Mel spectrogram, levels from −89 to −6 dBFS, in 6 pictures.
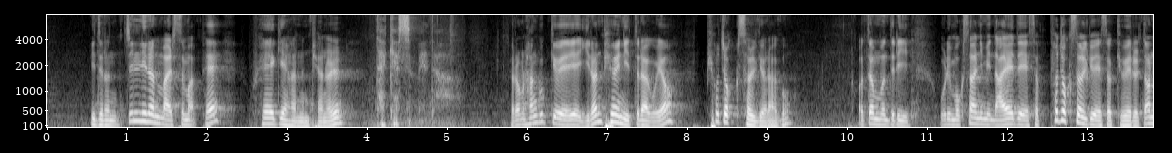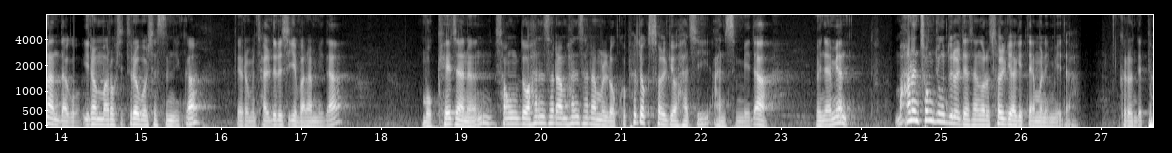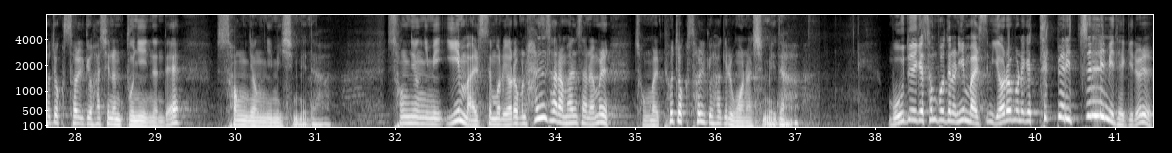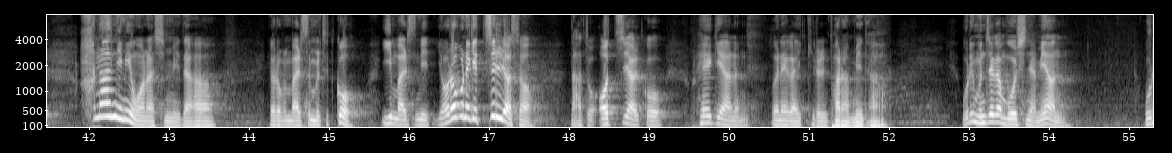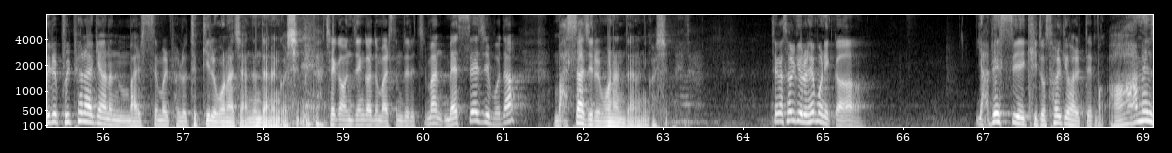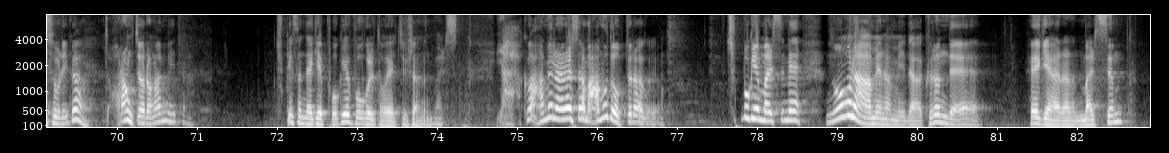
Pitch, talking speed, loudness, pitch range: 145 Hz, 315 characters per minute, -16 LUFS, 120-185 Hz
